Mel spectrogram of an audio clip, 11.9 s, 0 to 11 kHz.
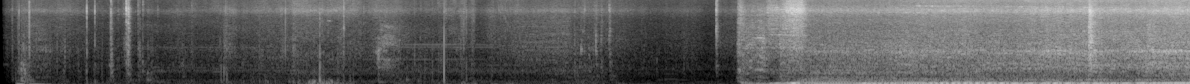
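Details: BMW X5 E53 M54 3.0, morning start after sitting overnight: cranks into an uneven, lumpy misfiring idle with periodic knock near cylinders 5-6; fixed by cleaning the throttle body with carb cleaner.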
